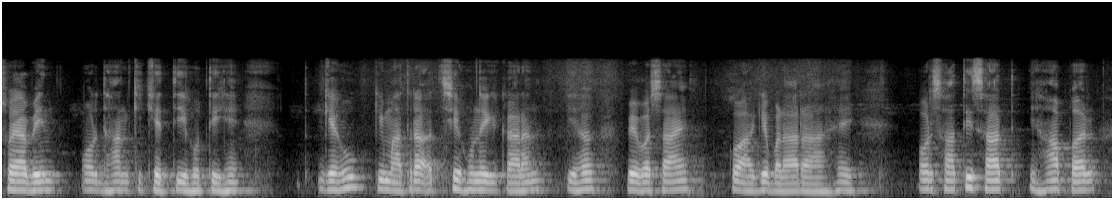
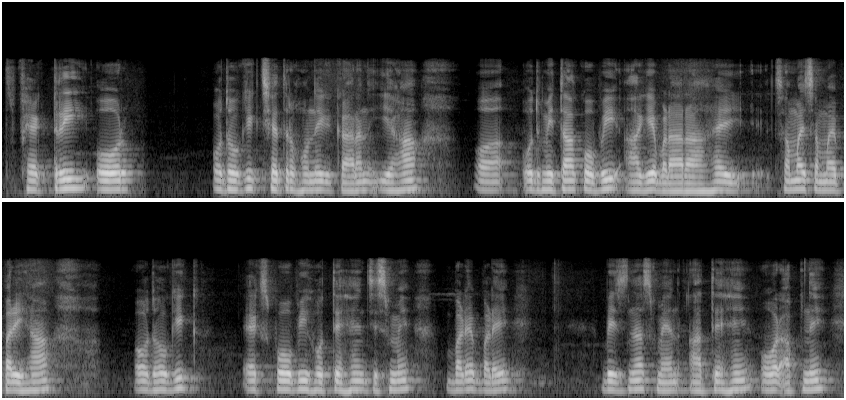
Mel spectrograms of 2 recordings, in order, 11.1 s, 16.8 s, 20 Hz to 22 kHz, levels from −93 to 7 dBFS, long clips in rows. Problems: constant background noise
